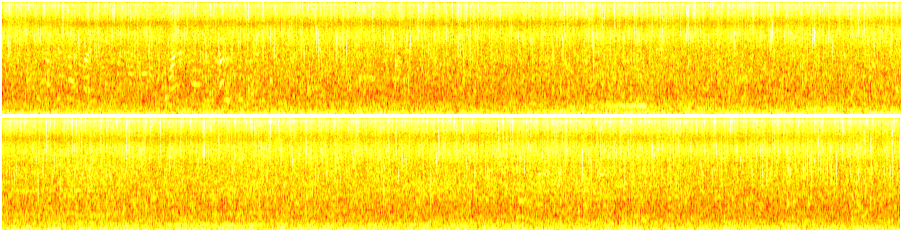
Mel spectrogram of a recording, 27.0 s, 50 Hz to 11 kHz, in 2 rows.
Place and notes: Fu Bell, National Taiwan University - fountain
At the university, fountain
4 March 2016, 15:11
